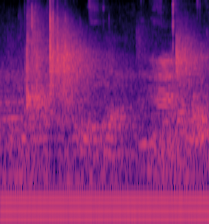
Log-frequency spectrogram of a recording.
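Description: Crokinole shot: a flicked wooden disc slides across the board and strikes another disc with a sharp click about half a second in, followed by a short sliding rattle as the discs move.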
